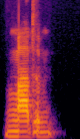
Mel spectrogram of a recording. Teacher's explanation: you stress the first syllable not the second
